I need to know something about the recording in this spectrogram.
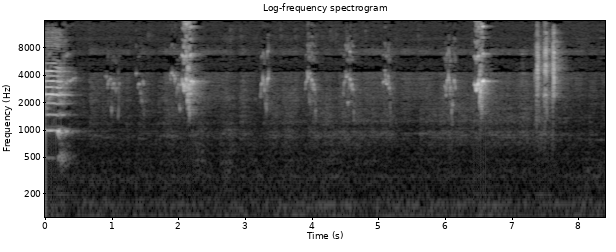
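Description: Pet budgerigars chirping in short separate calls, roughly one a second, with louder chirps about two seconds in and past the six-second mark and a quick run of three near the end.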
